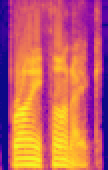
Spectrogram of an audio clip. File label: "Brythonic", American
